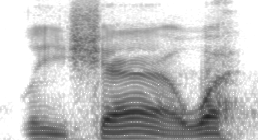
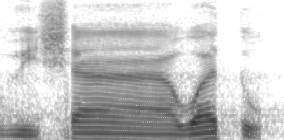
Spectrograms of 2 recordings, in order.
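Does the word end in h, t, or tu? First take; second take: h; tu. First: The word ends with an h sound. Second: The word ends with a tu sound. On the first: The speaker calls it right. "harus dibaca hak" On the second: The speaker calls it wrong. "atau wisyawatu"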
